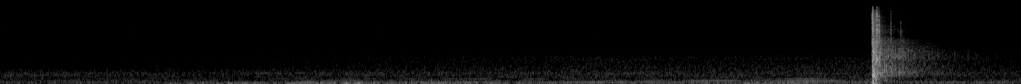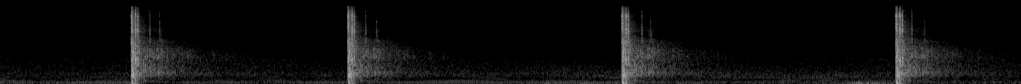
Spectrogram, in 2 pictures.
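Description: Five shots from a Kidd Supergrade 10/22 semi-automatic .22 LR rifle, fired one at a time about two to three seconds apart as a group, starting about nine seconds in, each a sharp crack with a short fading tail.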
